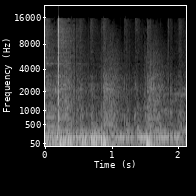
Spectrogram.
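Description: Outro music with a steady beat, about one and a half beats a second, and a sharp hit just after it begins.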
